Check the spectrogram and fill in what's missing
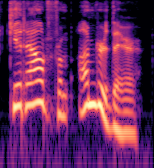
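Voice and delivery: high-pitched, embarrassed scolding; exasperated order. A narrator's reading. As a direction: order a silly uncle out, exasperated. Ordering uncle out from bed.

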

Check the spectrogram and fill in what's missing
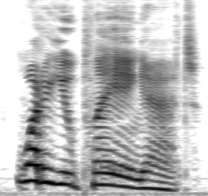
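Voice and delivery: high, indignant demand; cross, high-pitched scolding; snapping. A narrator's reading. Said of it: "she snapped".

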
